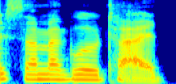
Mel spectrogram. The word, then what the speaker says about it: semaglutide: but tactical drug semaglutide again 300 different ways to pronounce that I say semaglutide the other we're going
